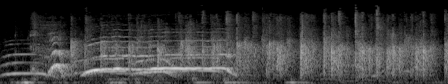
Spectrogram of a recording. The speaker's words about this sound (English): Yeah. I like that applause, though.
